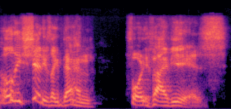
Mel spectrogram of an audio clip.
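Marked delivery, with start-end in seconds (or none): 0.0-0.5 high, loud holy shit; stunned exclamation; amazed. Retold or imitated. Amazed reaction retold. 0.8-2.8 slow, deliberate Walken cadence; lightly imitated Christopher Walken; Walken impression.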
